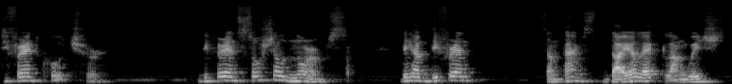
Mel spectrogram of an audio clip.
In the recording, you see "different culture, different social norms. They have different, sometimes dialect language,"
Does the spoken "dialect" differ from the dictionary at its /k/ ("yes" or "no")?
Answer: no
